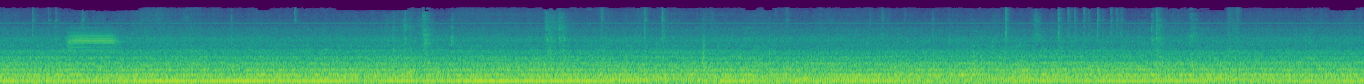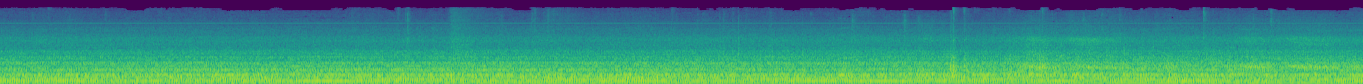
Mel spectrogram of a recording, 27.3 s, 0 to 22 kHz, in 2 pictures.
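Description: Running noise heard inside a JR 415 series electric train as it travels along the line: a steady low hum over the rumble of the wheels on the rails. Near the end an oncoming train passes close alongside.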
